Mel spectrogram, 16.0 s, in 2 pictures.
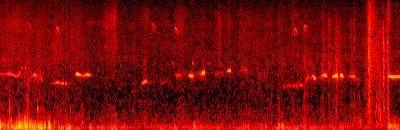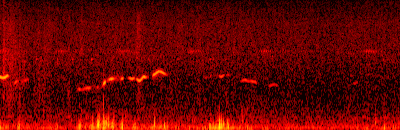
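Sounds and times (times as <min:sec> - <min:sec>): faint bird chirps: 0:00.0 - 0:13.8
soft footfalls in grass: 0:02.0 - 0:02.8, 0:06.4 - 0:08.4.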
